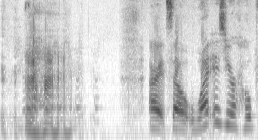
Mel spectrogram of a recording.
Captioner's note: laughs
